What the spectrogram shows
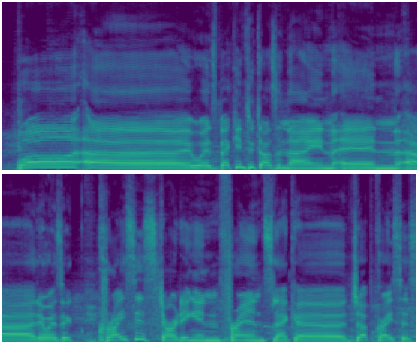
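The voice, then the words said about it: French accent in English. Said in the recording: “as you can hear, I have not lost my French accent.”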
